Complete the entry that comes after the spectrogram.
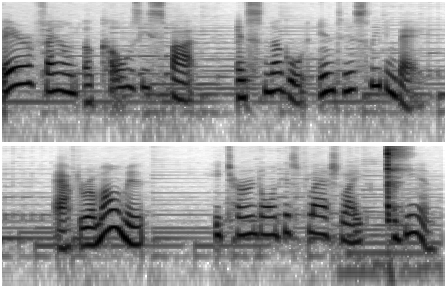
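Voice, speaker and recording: A woman's voice: a little high, animated, a little slow. A woman narrating and hosting a children's read-aloud, telling and discussing the story expressively. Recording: dull lo-fi sound, soft guitar music.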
